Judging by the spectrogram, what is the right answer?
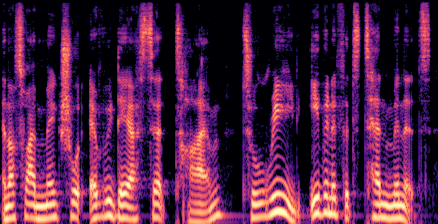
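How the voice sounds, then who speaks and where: A man's voice: a little high, animated, a little fast, a little mellow. A young man co-hosting a podcast, talking with enthusiasm and fluency while stacking his thoughts with fillers like "like" and "you know.". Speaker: podcast co-host, son. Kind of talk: casual motivational chat.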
